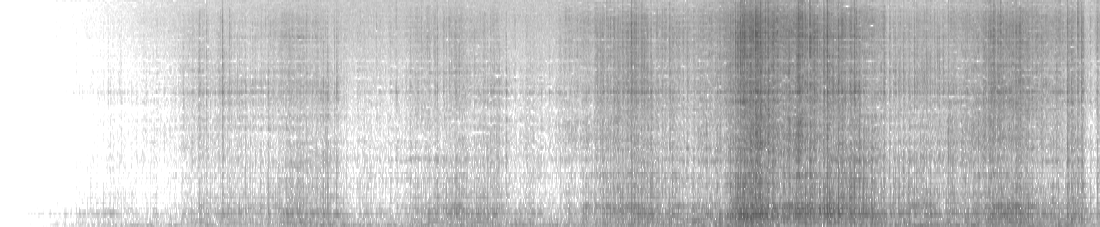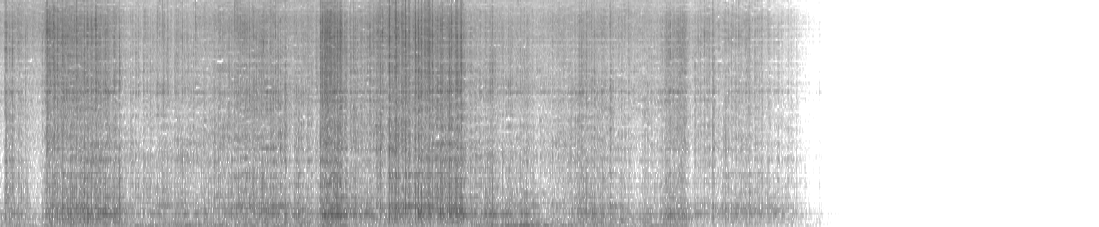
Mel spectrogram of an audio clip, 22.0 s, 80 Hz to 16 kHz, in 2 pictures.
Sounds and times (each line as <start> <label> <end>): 1.8 Scratching a plexi window with my nails 19.0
